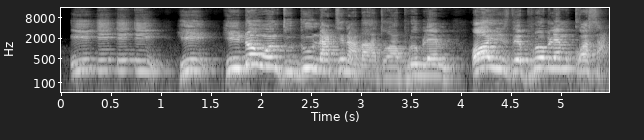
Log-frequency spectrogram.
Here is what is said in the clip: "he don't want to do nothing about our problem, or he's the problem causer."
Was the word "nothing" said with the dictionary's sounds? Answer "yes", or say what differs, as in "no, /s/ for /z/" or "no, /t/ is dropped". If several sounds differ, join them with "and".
no, /t/ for /θ/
